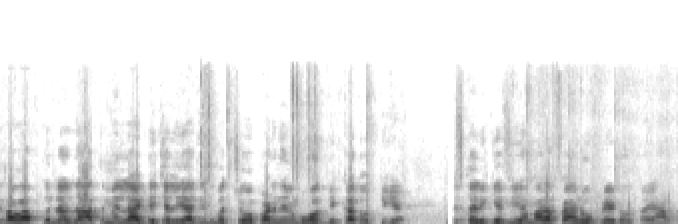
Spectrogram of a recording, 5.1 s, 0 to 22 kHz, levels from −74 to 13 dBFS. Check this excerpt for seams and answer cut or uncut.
cut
